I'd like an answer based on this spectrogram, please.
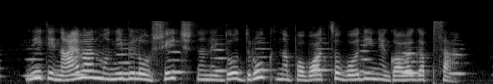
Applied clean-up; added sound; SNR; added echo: none; Wind instrument, woodwind instrument; 10 dB; none.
